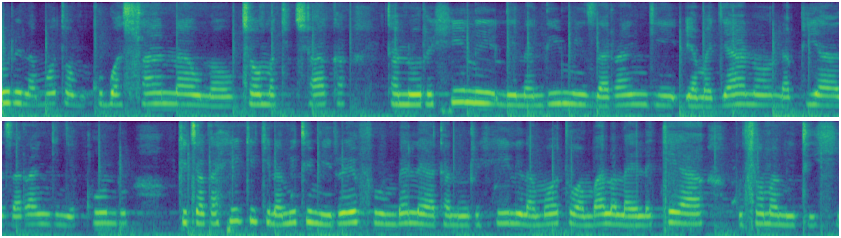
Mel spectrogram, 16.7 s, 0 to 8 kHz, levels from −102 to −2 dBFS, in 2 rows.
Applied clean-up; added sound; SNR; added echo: none; Writing; 19 dB; reverberation time 0.8 s.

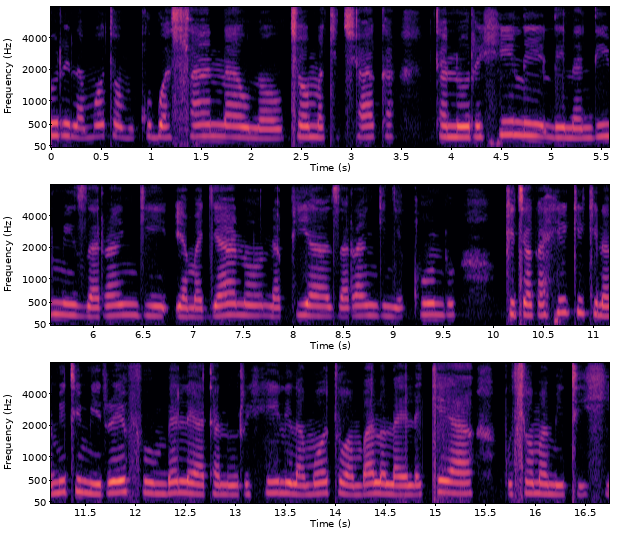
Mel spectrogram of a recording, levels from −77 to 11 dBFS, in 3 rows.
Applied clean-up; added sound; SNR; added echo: none; none; none; none.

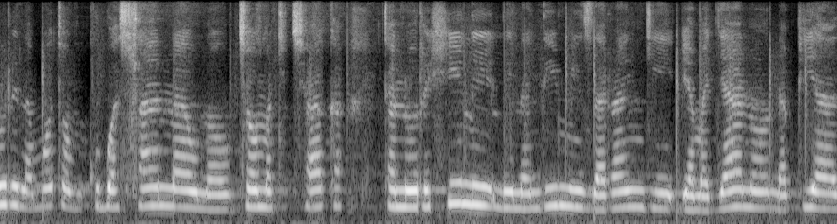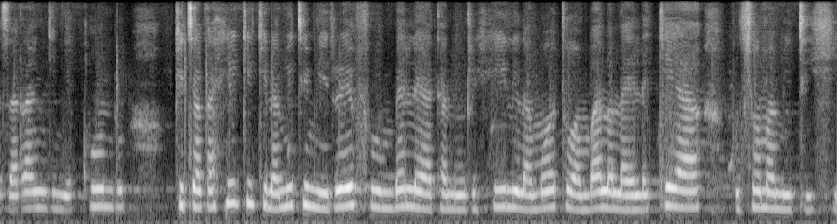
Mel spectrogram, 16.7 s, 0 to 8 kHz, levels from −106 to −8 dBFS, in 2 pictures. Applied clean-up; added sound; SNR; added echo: neural separator model SepFormer DNS4.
